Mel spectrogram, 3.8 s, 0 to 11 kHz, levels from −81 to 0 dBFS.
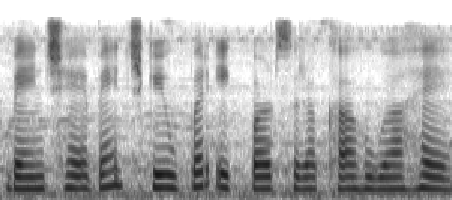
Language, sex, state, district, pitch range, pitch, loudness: Hindi, female, Jharkhand, Ranchi, 200-220 Hz, 205 Hz, -16 LUFS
